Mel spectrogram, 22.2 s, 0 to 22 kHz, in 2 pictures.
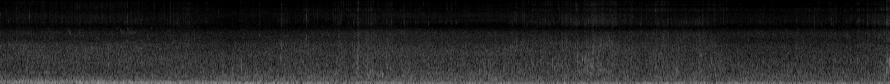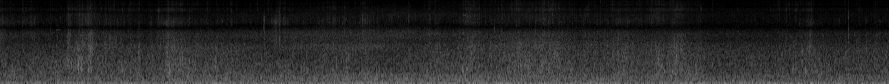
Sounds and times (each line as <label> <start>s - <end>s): Sound of the waves 0.0s - 22.2s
